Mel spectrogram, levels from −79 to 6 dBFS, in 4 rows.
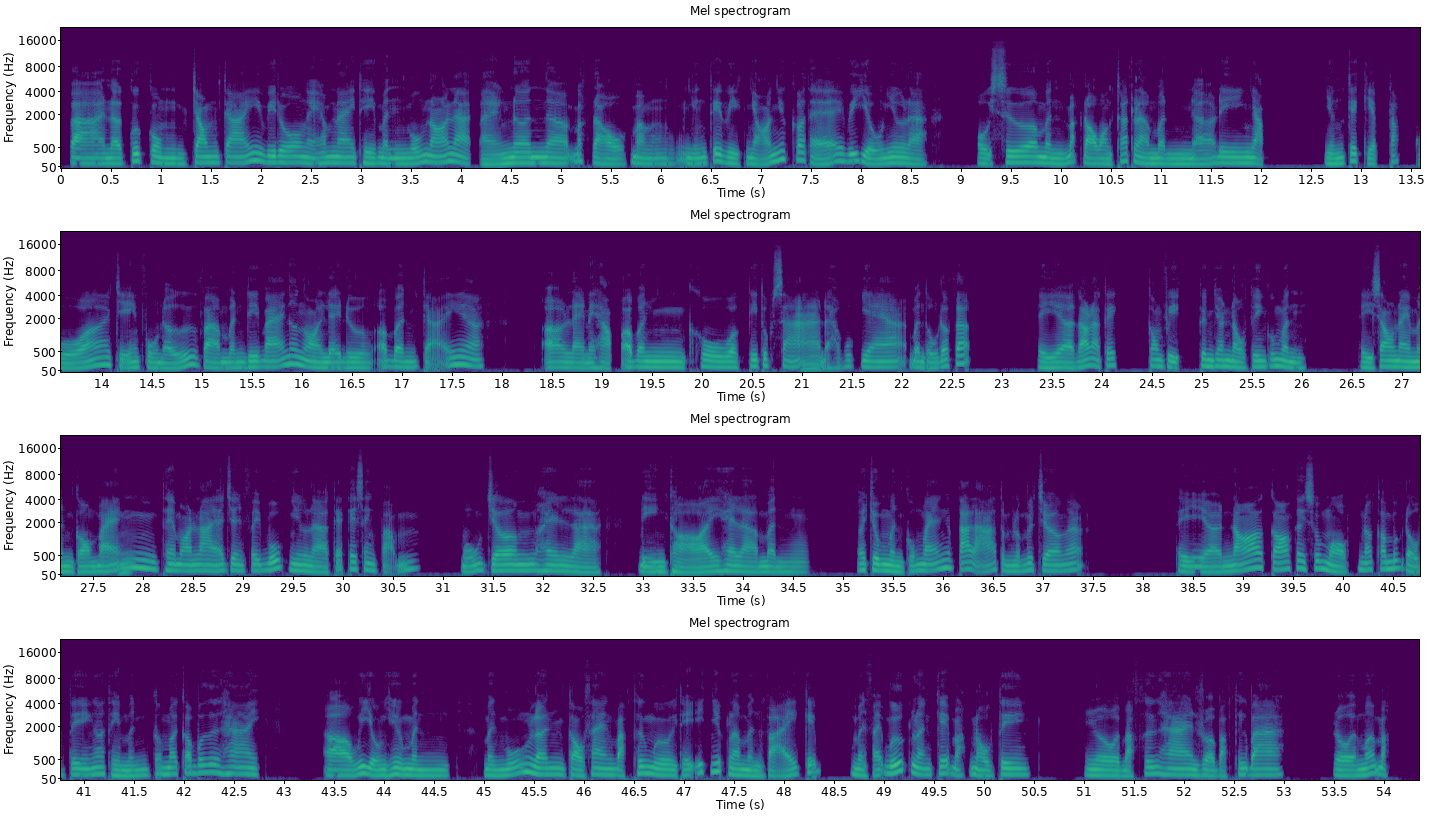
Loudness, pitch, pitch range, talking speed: -30 LUFS, 125 Hz, 115-140 Hz, 210 wpm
